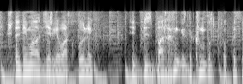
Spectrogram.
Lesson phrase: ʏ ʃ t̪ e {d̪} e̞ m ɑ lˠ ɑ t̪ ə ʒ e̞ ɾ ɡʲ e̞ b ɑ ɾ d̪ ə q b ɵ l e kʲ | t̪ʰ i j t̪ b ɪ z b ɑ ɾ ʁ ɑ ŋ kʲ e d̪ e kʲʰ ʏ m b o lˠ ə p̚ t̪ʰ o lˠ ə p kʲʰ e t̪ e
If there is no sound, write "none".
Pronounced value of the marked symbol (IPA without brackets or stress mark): d̪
